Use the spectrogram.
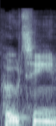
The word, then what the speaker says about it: poutine: know gravy cheese curds on top of fries poutine is that how you pronounce it yes but if you go to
